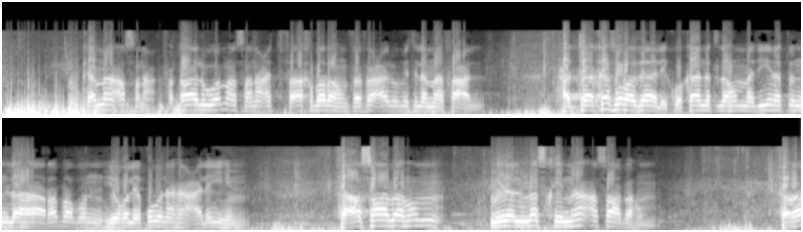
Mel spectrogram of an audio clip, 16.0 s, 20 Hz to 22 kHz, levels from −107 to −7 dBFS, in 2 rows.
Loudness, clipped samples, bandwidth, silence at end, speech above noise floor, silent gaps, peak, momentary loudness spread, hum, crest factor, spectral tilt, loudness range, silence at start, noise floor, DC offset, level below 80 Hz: -9 LUFS; 4%; 11 kHz; 0 s; 23 dB; none; 0 dBFS; 14 LU; none; 10 dB; -6.5 dB/octave; 3 LU; 0 s; -31 dBFS; under 0.1%; -22 dBFS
